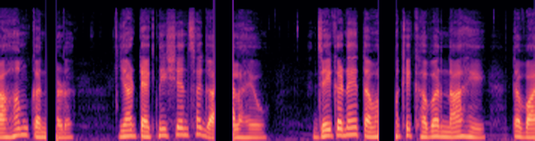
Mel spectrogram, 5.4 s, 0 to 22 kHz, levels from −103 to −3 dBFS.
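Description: Bluetooth stalls at 0.47, 2.15 and 3.79 s cut the speech to silence for about 0.1 to 0.2 s before it resumes, likely because interference delayed packets and drained the headphone buffer.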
